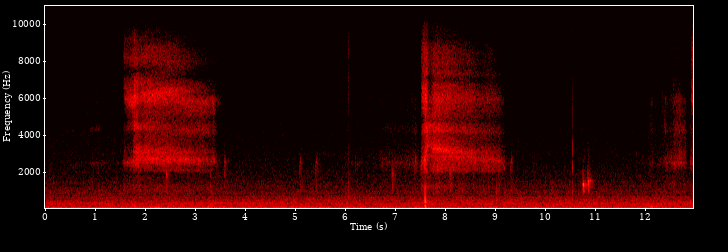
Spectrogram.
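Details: Light snoring from a Labany puppy asleep in a chair: two soft, hissing breath noises against steady room hum.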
